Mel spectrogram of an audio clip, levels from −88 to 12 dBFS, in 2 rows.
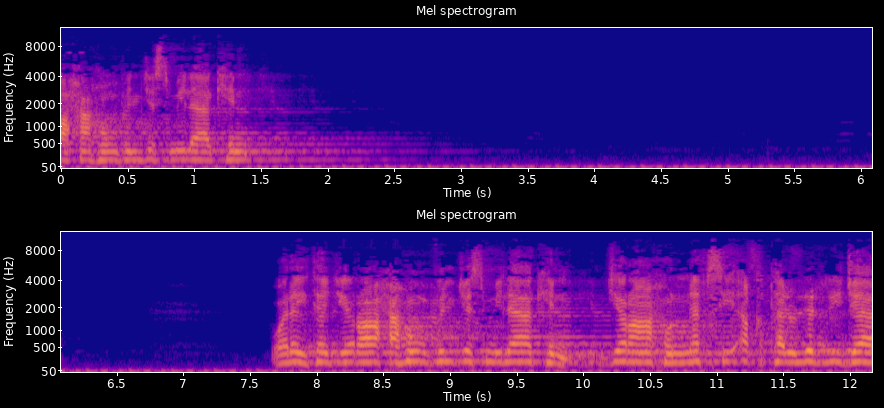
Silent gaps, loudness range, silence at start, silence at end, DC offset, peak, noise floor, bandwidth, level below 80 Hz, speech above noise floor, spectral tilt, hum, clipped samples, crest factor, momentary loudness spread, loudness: none; 12 LU; 0 s; 0 s; 0.6%; -4 dBFS; -46 dBFS; 9.8 kHz; -52 dBFS; 24 dB; -5 dB/octave; none; under 0.1%; 20 dB; 10 LU; -22 LUFS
